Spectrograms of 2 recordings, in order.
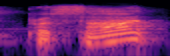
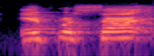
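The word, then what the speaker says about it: en passant: one uh i don't even know if i'm pronouncing it right what is prasant oh it's e-n-p-a-s-s-a-n imperson is a french word means in passing watch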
